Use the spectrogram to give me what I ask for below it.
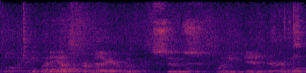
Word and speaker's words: Seuss: Uh, Seuss Geel, and it's actually pronounced So, rhymes with Royce.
